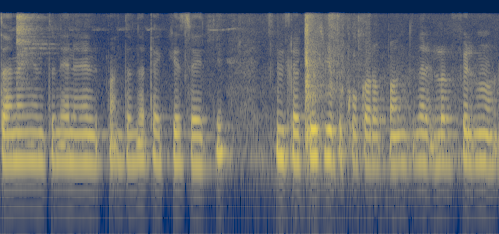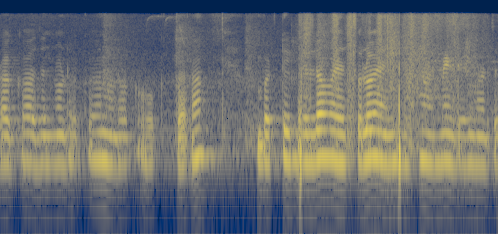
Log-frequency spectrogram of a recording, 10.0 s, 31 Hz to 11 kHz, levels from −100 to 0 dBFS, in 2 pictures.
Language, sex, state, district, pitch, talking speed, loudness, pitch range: Kannada, female, Karnataka, Belgaum, 195 Hz, 100 wpm, -22 LUFS, 185-200 Hz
